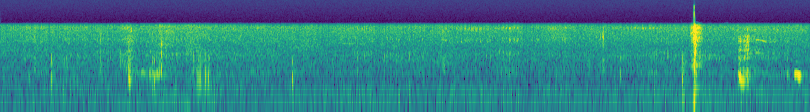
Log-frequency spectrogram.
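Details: Squirty, a pet cat with a bossy personality, being brushed indoors; a soft low purr rumbles beneath, with a few short tonal chirps near the end and one sharp click in a quiet small room.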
